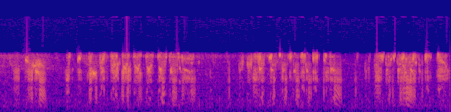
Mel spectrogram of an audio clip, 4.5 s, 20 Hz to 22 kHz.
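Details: At a black stork nest in Estonia, 3 June 2011, during a changeover and feeding, dense rattling, wheezy pulses come almost without pause. They swell and fade in short waves across the few seconds.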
